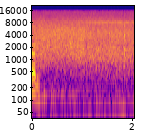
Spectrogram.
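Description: Steady outdoor background noise, an even hiss with no distinct knocks or clicks; a voice finishes a word at the very start.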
